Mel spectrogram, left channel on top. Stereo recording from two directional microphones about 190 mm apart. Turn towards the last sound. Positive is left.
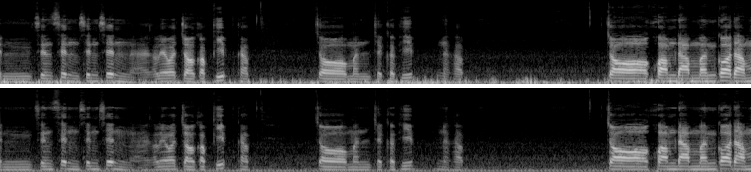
turn(degrees=15)  # may be behind; listen again after turning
